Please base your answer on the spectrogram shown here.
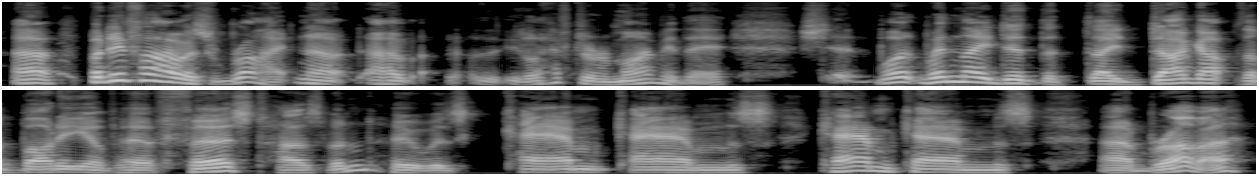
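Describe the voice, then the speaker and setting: A man co-hosting a podcast in casual, unscripted discussion, with halting, hesitant phrasing. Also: mid-range voice, lively intonation, fairly bright tone. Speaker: podcast co-host.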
